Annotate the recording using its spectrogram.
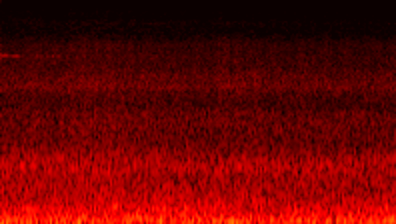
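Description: Freight wagons rumble and clatter along rails.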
